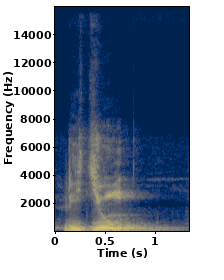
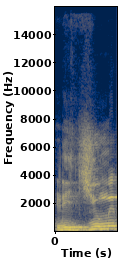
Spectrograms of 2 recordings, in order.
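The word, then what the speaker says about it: résumé: में यूज करते हैं, लेकिन जब इसका नाउन के रूप में यूज करते हैं तो इसका मीनिंग भी बदल जाता है और प्रोनाउंसिएशन भी बदल जाता है। तब आप इसे रिज्यूमे पढ़ेंगे और इसका मीनिंग होगा बायोडाटा।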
